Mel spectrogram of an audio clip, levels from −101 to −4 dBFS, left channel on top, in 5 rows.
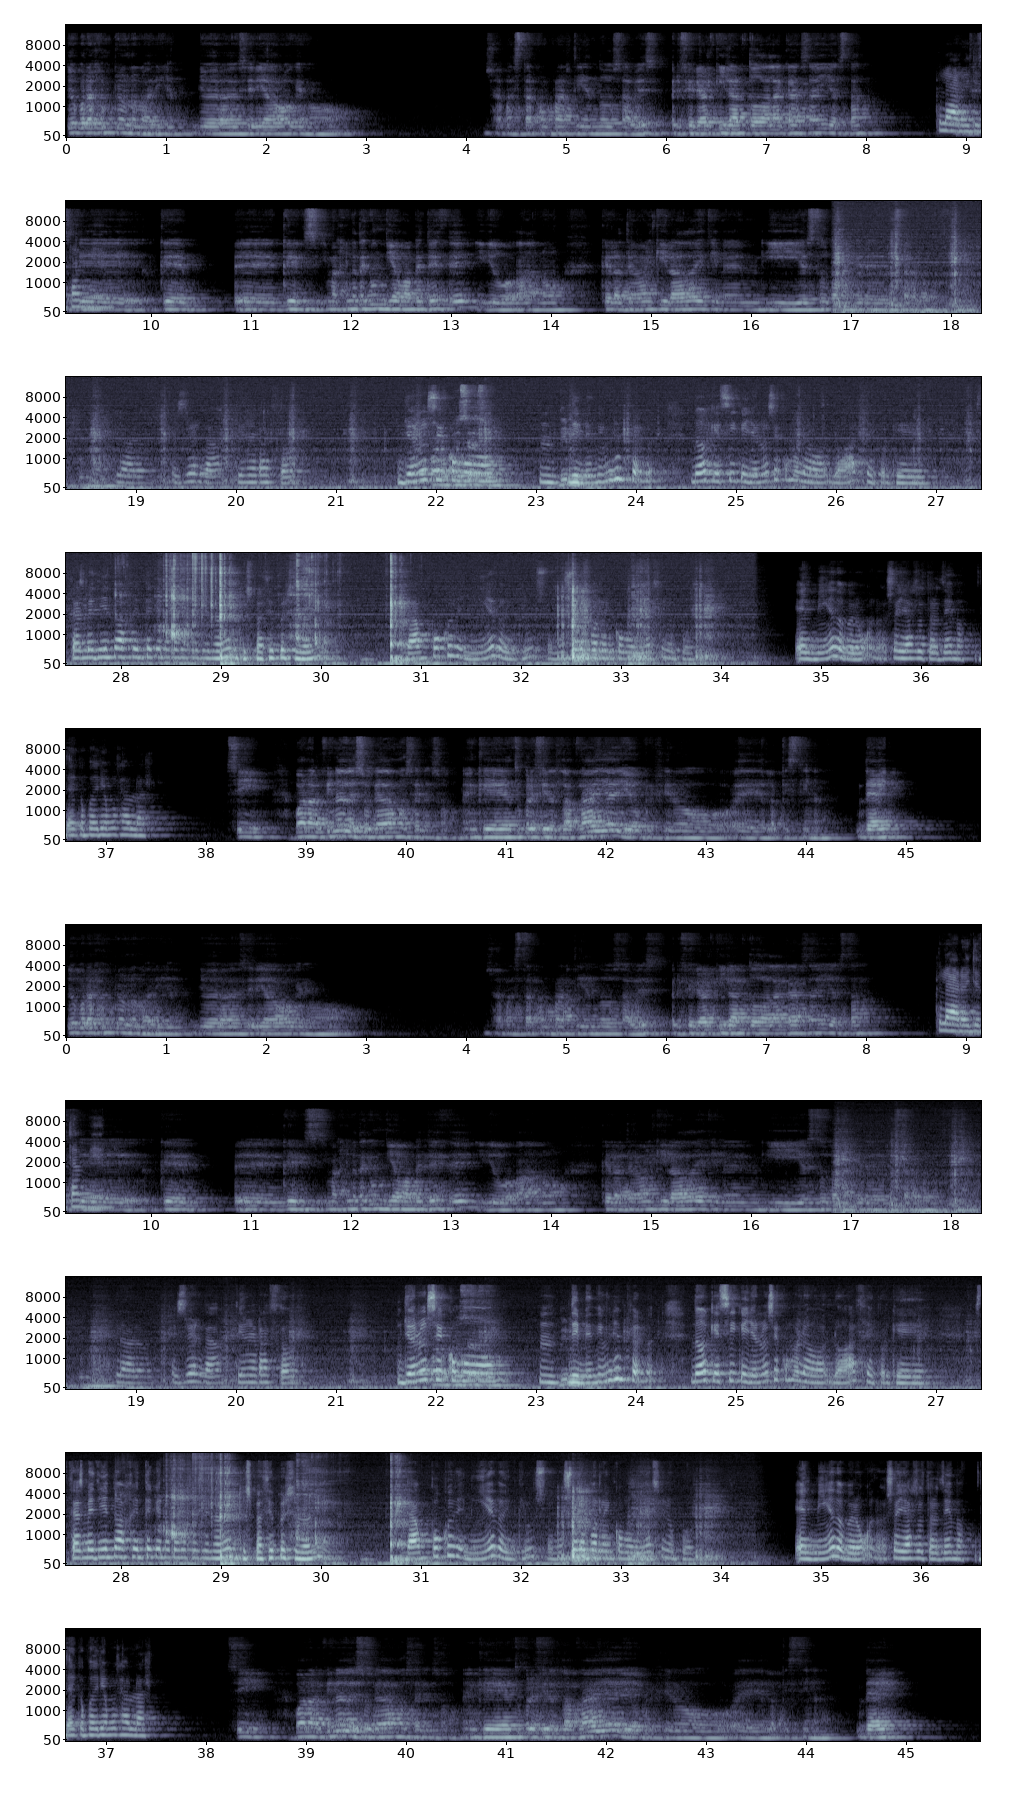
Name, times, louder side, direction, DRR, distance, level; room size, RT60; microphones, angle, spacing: voice 1, 0.0-2.8 4.2-8.1 8.9-10.4 10.8-18.8 21.9-22.7 23.2-23.5 30.8-31.0 38.2-44.2 44.5-44.8, left 1 dB, 50° left, 3 dB, 3.6 m, -44 dB
voice 2, 8.7-9.6 18.8-20.6 21.6-22.7 23.0-26.9 27.5-30.5 30.8-33.7 34.7-37.4, right 2 dB, 40° right, 10 dB, 0.8 m, -37 dB
sound 1, 16.8-34.4, left 4 dB, 75° left, 3.4 m, -41 dB
19.5 x 15.5 x 2.6 m, 0.75 s
head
